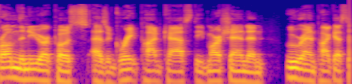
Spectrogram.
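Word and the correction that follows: Ourand: Did I pronounce John's name correctly, by the way? – He did not. It's Oran.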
